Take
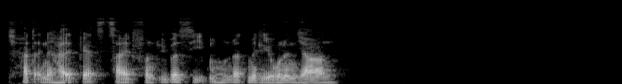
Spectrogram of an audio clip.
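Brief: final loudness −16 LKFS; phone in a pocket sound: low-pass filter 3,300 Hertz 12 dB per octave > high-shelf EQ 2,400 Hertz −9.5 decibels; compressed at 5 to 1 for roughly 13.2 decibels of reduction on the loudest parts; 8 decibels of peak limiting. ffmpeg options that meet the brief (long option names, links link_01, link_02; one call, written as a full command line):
ffmpeg -i in.wav -af "acompressor=threshold=-28dB:ratio=5,alimiter=limit=-21.5dB:level=0:latency=1,lowpass=3300,highshelf=frequency=2400:gain=-9.5,volume=19.5dB" out.wav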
